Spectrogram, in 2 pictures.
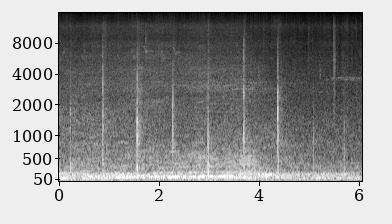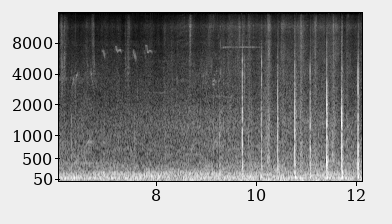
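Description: Footsteps of shoes on concrete stadium stairs, one step about every 0.7 s over a low rumble for the first few seconds. From about ten seconds in there are quicker, sharper steps.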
